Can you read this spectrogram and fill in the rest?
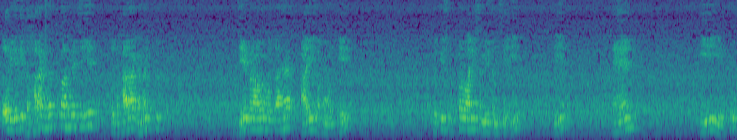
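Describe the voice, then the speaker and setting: Male physics teacher, slightly high voice, explanatory lecture delivery, heard from a distance with heavy room echo. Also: slow, long pauses. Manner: explanatory, repetitive, with check-in tags. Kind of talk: classroom lecture mixing in English terms. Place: echoey room. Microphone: distant microphone. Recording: very echoey, distant mic, clear noise.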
